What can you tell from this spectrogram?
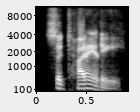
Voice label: "satiety", American

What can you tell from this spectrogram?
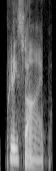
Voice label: "praecipe", American

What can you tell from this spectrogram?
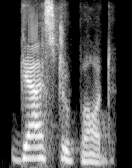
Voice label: "gastropod", Indian

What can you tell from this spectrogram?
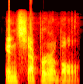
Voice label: "inseparable", American

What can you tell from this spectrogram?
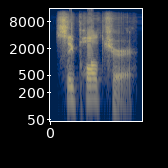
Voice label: "sepulture", American

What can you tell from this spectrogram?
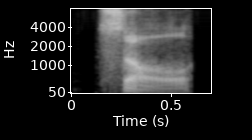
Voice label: "Sol", British

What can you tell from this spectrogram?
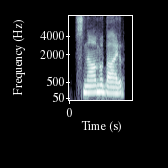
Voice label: "snowmobile", Indian

